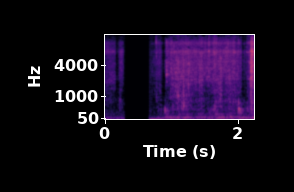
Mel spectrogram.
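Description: A moment of dead silence from an edit, then faint scraping and sloshing of a spoon stirring chopped apples in cream inside an aluminium pot, over a low steady hum.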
